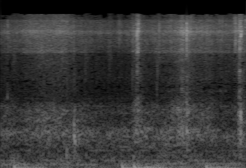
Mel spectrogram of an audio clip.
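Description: Body-worn camera microphone picking up handling and clothing rustle: low rumbles with a few light clicks. This comes as the officer takes hold of a handcuffed woman's arm and helps her out of a police SUV's back seat.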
